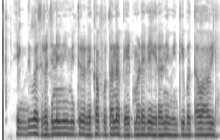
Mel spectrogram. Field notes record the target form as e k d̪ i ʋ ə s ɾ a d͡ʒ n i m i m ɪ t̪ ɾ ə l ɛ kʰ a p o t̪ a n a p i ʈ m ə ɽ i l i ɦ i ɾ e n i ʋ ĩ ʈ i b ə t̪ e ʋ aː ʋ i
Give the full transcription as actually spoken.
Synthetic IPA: e k d̪ i ʋ ə s ɾ ə d͡ʒ n i n i m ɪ t̪ ɾ ə ɾ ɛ kʰ a p o t̪ a n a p e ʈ m ə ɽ e l i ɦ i ɾ a n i ʋ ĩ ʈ i b ə t̪ a ʋ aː ʋ i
